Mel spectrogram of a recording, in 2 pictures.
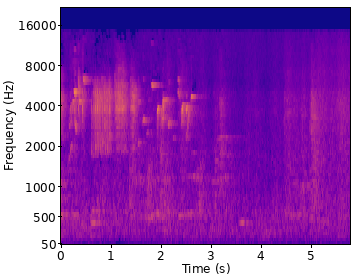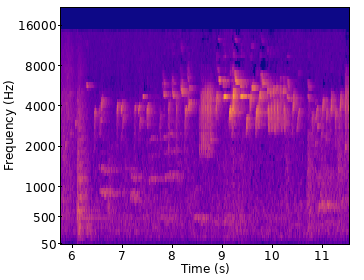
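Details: European goldfinch in Morocco, 4 December 2013, singing a fast, tinkling run of high twitters, trills and liquid notes, with short pauses between bursts.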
